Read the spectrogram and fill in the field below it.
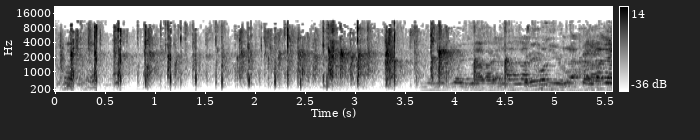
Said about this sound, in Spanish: O sea, que os merecéis un aplauso.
